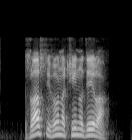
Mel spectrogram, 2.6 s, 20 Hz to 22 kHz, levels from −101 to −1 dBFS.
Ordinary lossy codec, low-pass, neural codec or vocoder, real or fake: none; 7.2 kHz; codec, 16 kHz, 16 kbps, FunCodec, trained on Chinese and English, 50 frames a second; fake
